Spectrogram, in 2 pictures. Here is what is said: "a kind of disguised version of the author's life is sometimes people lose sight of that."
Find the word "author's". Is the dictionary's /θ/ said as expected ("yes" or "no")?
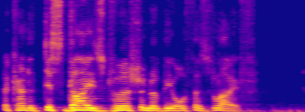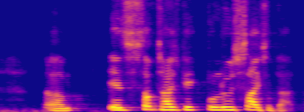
yes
